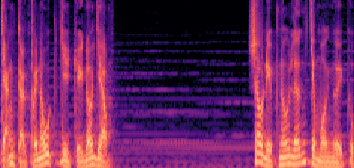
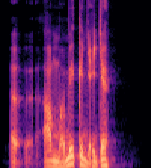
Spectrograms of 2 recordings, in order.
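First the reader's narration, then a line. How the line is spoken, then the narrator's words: Stammering. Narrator (Vietnamese): Ông thầy kia ú ớ lắp bắp nói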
